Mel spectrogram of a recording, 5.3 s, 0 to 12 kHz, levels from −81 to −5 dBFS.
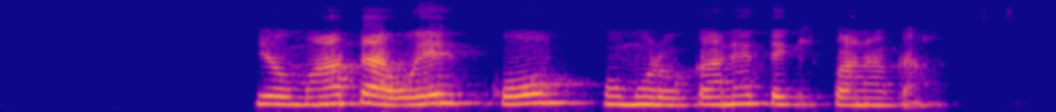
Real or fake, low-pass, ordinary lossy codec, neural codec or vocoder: fake; 9.9 kHz; Opus, 16 kbps; vocoder, 22.05 kHz, 80 mel bands, WaveNeXt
